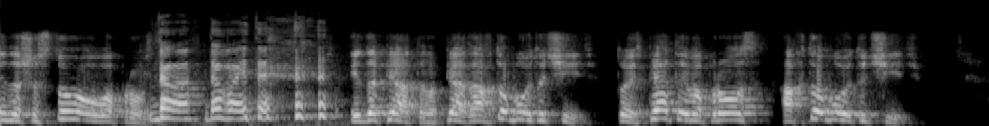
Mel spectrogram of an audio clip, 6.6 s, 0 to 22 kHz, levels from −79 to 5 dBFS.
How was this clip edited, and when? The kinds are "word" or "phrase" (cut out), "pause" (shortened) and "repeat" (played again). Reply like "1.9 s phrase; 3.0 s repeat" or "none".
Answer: 4.1 s pause; 5.1 s pause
